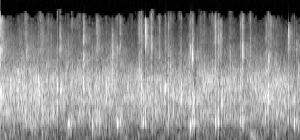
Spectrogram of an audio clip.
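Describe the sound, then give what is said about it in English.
A crowd gives Amway a round of applause, many hands clapping at once in a dense, even wash of sharp claps that holds at a constant level for the whole few seconds, with no voices over it. “So give Amway a round of applause.”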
